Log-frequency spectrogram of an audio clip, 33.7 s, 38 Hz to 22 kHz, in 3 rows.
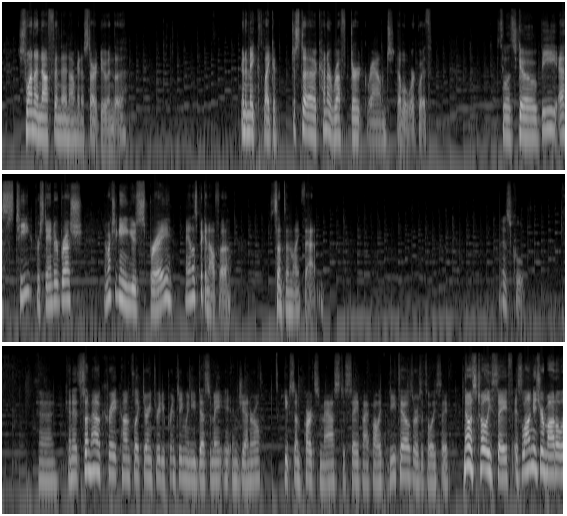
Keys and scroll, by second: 0.0 shift+f, 8.6 b, 9.7-11.6 typing.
